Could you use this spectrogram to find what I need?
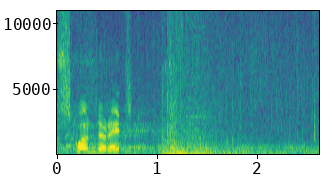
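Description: A chest bursts open with a deep thud.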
